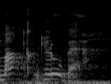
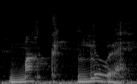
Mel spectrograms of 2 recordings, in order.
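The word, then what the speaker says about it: مقلوبة: We call it maklube. Oh, how do you pronounce it? Maklube. Maklube.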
